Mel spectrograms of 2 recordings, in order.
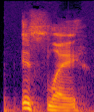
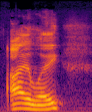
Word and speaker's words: Islay: Oh, no, I'm sorry, pronounced Islay. I'm sorry, I did not mean to mispronounce your name. Please do not be offended. Islay Mist, I guess. Named after a Scottish island of whiskey-producing fame.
